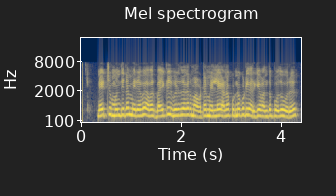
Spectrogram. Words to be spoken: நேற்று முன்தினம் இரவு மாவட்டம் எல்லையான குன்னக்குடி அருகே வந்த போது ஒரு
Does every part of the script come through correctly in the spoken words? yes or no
no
